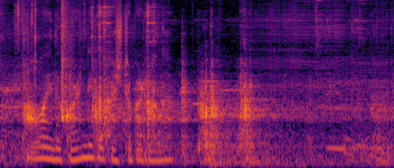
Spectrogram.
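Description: Wooden shutters creak as they swing open.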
